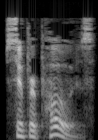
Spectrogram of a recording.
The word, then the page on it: superpose: British English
